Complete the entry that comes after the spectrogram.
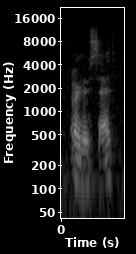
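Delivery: ordinary delivery, nothing marked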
